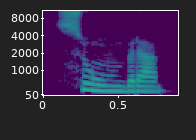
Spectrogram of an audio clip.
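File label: "s'umbra", Sardinian, female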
